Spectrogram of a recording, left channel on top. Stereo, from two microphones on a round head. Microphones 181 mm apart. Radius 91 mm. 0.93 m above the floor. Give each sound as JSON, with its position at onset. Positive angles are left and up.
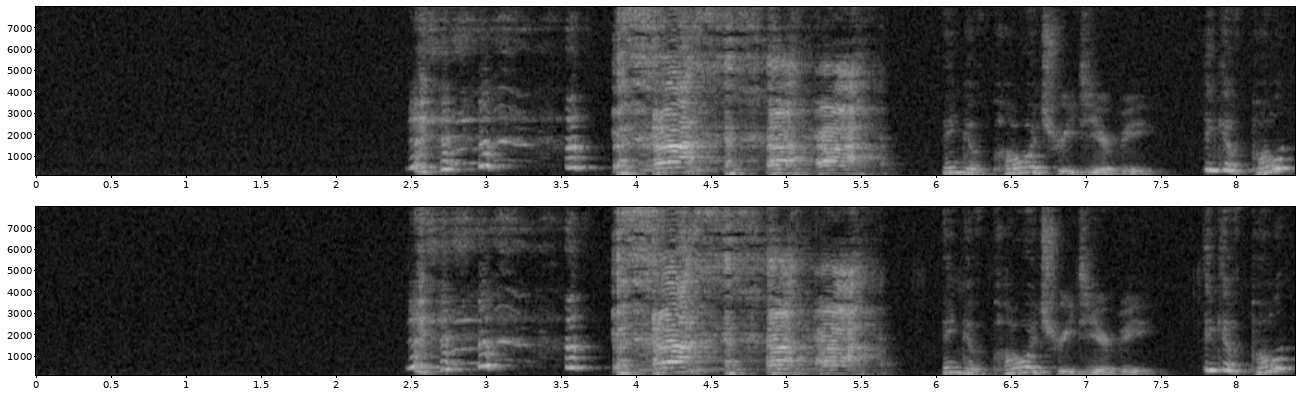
{"t": 2.5, "sound": "a giggle", "side_deg": -45, "distance_m": 2.0}
{"t": 3.8, "sound": "laughter", "side_deg": -40, "distance_m": 2.0}
{"t": 6.0, "sound": "a man speaking", "side_deg": -55, "distance_m": 1.8}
